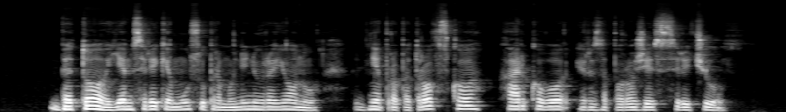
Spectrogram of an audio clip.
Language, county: Lithuanian, Marijampolė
